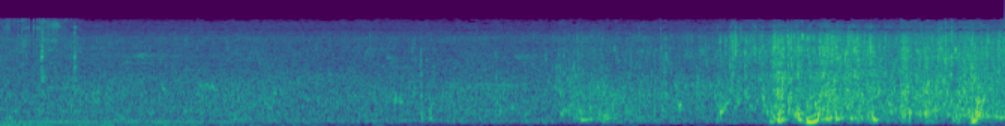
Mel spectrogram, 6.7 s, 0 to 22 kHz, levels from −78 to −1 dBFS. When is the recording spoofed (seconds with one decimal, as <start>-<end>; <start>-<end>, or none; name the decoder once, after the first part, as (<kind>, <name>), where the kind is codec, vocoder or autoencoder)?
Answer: 0.9-3.3 (vocoder, BigVGAN v2)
